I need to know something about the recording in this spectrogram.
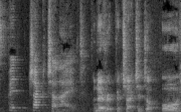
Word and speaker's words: Pecha: It's actually the sound of chit-chat in Japanese, as in Pecha, Pecha, Pecha.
